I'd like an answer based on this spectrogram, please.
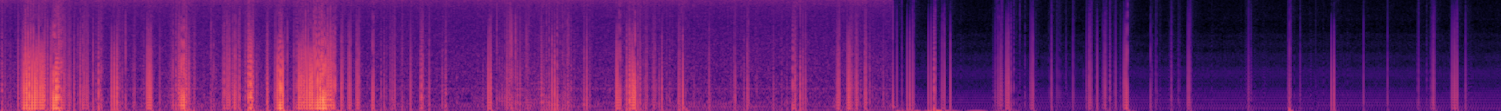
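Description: Crackling static and hiss from a blank or damaged stretch of old videotape: dense loud pops and clicks. After about eleven seconds the hiss drops out and only scattered clicks are left.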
